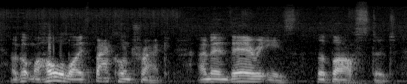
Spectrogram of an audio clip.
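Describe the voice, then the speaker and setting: Intonation is lively as a man speaks in a Cockney accent. His pitch is medium and his pace moderate. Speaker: gaming YouTuber. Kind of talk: casual let's play commentary. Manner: halting.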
